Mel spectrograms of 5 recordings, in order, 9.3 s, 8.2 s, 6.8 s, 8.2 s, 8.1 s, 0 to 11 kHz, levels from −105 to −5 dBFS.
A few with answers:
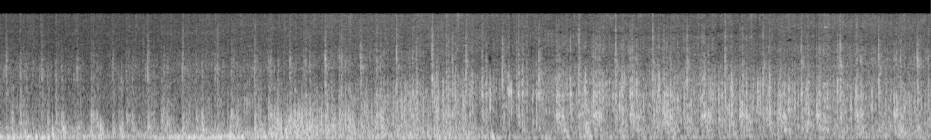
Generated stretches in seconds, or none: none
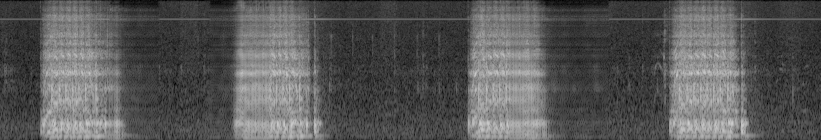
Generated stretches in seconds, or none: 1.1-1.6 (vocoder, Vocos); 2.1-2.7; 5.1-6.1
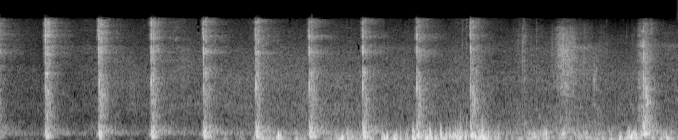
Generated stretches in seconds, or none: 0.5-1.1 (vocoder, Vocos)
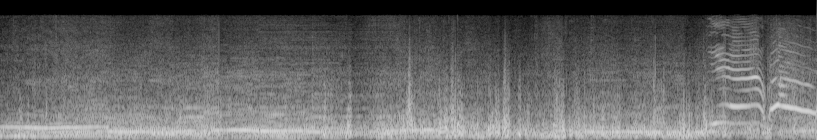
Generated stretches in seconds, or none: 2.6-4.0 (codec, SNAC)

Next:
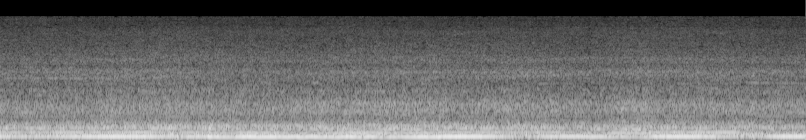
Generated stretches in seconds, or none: 2.1-4.4 (vocoder, Vocos); 5.9-6.5

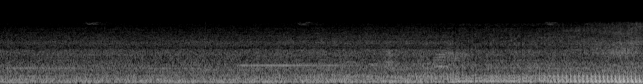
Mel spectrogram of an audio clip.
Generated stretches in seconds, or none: 4.5-5.5 (vocoder, HiFi-GAN)

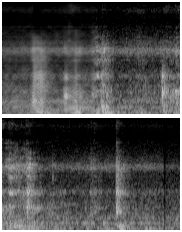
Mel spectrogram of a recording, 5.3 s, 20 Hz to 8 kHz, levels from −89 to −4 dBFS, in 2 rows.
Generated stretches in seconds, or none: 0.0-1.4 (vocoder, Vocos)

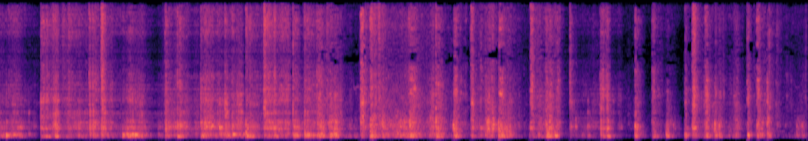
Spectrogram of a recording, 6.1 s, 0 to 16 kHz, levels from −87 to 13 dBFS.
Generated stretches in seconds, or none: 0.0-2.4 (codec, SNAC); 4.2-4.7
